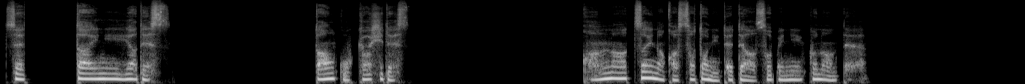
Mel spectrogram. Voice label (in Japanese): アニメ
